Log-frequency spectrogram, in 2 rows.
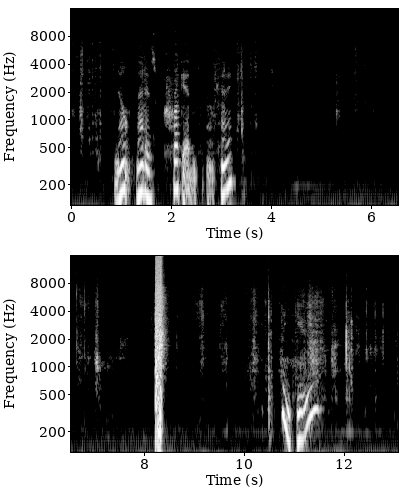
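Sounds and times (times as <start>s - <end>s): loud sharp knock: 8.2s - 8.4s.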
